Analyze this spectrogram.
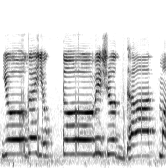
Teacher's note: ద కింద ద ఒత్తు మహాప్రాణం రెండు వినిపించేటట్టు పలకాలి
